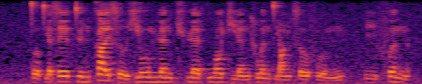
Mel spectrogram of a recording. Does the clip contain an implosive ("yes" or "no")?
no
